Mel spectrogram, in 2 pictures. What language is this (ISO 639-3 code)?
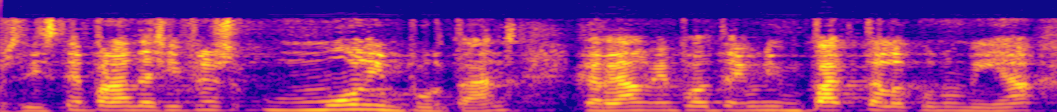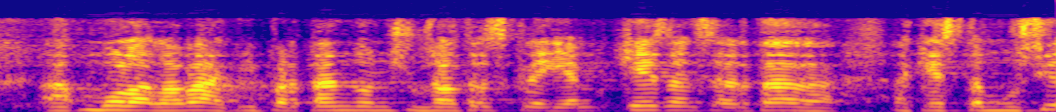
cat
